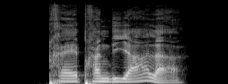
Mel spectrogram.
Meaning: inflection of präprandial: 1. strong/mixed nominative masculine singular 2. strong genitive/dative feminine singular 3. strong genitive plural
- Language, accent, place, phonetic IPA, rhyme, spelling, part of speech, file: German, Germany, Berlin, [pʁɛpʁanˈdi̯aːlɐ], -aːlɐ, präprandialer, adjective, De-präprandialer.ogg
